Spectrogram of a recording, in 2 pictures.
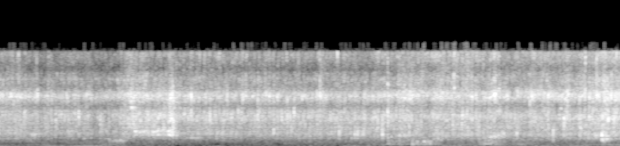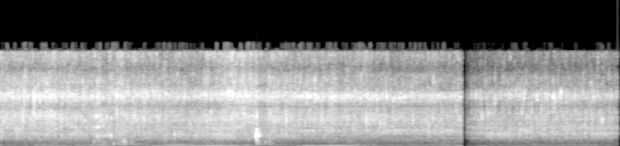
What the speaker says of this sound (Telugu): టమాటా అన్నీ ఉడికేంత వరకు నేను ఉడకనిస్తాను.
